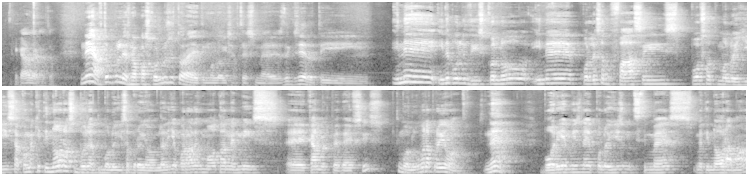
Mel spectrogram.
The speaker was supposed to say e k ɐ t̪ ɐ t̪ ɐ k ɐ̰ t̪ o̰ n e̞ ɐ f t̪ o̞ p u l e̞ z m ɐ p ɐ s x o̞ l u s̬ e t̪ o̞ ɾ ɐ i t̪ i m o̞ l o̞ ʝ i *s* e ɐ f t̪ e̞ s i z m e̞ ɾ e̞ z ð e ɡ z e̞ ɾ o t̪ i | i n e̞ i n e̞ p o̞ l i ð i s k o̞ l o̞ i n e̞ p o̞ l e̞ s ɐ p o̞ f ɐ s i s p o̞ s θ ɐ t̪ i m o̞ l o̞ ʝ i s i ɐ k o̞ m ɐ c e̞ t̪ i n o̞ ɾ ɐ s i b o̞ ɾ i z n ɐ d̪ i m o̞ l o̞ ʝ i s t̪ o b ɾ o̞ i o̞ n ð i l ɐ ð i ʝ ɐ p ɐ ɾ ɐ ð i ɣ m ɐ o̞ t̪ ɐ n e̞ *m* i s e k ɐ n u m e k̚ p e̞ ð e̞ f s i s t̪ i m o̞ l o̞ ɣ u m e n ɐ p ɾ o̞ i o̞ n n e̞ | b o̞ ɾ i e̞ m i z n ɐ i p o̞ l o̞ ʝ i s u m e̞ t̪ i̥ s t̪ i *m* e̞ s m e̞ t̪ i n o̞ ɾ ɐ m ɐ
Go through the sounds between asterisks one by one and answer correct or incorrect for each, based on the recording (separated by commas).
correct, correct, correct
